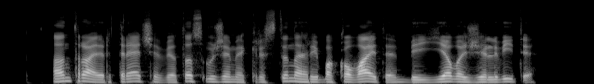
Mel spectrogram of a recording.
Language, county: Lithuanian, Šiauliai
